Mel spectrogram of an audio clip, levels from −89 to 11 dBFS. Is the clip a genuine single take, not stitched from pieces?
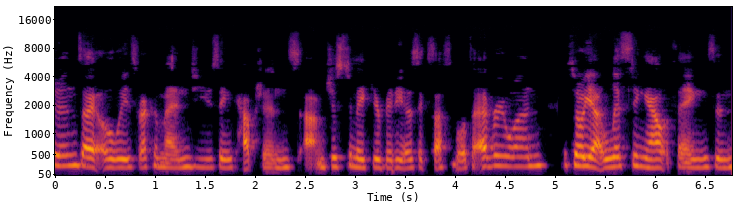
no; 1 cut; at 5.0 s

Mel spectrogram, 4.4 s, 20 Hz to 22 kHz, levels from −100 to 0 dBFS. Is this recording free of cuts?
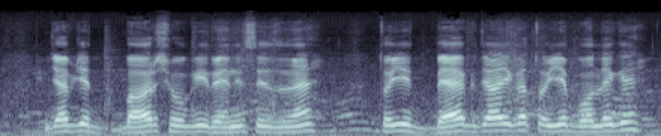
yes; 0 cuts

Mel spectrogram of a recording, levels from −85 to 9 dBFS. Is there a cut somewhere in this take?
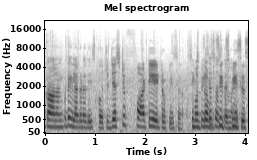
no; 0 cuts

